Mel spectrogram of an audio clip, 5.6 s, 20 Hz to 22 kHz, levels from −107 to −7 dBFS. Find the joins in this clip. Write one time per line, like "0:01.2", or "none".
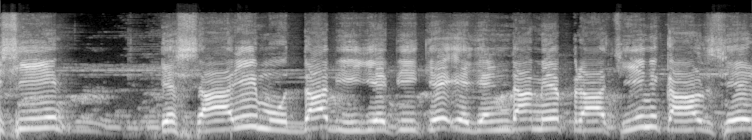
none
